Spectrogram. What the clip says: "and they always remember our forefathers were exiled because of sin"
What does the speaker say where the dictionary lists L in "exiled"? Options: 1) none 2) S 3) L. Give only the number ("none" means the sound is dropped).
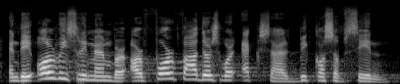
3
